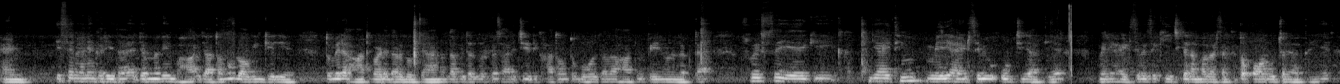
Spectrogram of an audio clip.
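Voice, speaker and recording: A young man rambles through his day in a brisk, flat-toned daily vlog, filmed on a phone he holds himself. Clear background noise sits under his voice throughout. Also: mid-range voice. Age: young adult. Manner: chatty, rambling, talking to camera about his day. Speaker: vlogger. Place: home and rooftop. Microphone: phone held in hand.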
